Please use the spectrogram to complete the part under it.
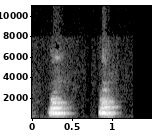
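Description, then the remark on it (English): Two clear dog barks in the background, evenly spaced about half a second apart, fairly loud with silence between them and no talking. “Dog is having a time. That's Granger in the background.”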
